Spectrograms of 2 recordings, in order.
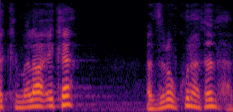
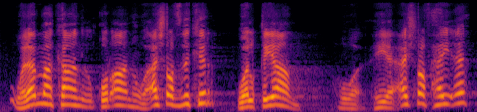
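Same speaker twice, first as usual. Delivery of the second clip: louder, higher urging from the pulpit; fervent preaching; 7 semitones higher, 10 dB louder than usual. Acted. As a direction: press the point home to the listeners. Preacher building to a climax.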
